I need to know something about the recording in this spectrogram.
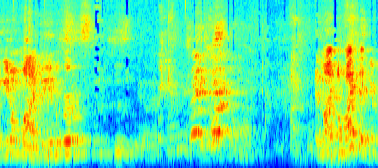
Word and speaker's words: Magoo: I'm sorry. So is going to try something with, I beg your pardon? Magoo.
